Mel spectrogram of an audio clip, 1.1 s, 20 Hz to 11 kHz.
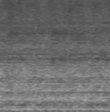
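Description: A 1965 Chevrolet Malibu hardtop's 350 V8, fitted with an Edelbrock 4-barrel carburetor, idles in a steady, even low rumble that holds at a constant level with no other sound.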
